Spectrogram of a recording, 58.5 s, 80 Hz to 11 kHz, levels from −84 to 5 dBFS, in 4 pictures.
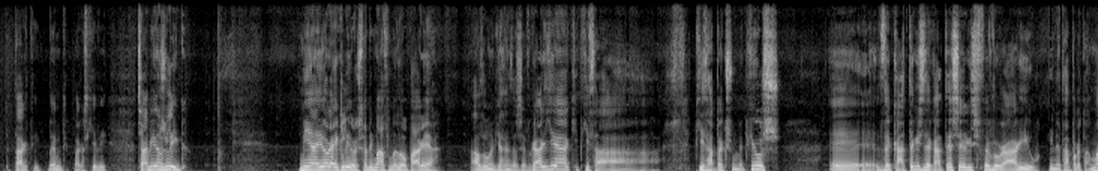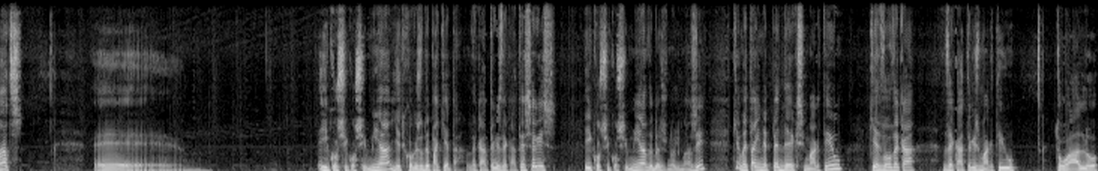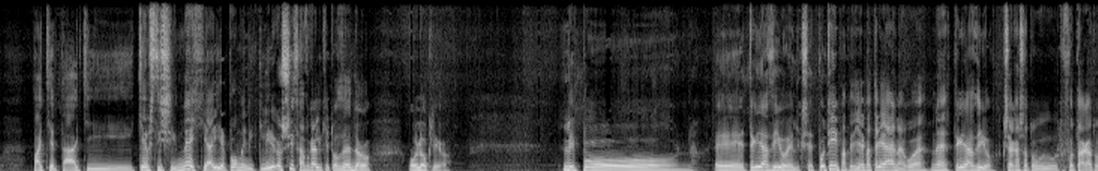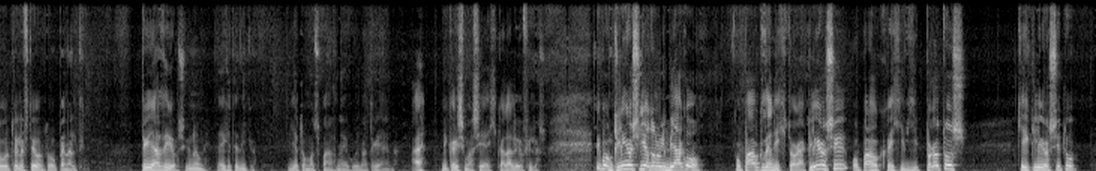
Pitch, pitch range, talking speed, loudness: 150 Hz, 125-180 Hz, 135 wpm, -19 LUFS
